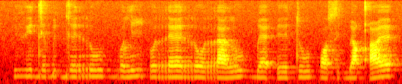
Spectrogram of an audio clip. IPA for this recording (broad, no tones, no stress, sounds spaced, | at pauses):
vʲ e d ɪ ɓ ɪ ɡ ɪ r u b ʊ l i ʔ ʊ r ɛ r o r a l u ɡ͡b ɛ ʔ ɪ t u p ɔ s ɪ ɡ͡b ɛ qʼ ɛ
